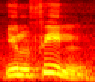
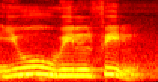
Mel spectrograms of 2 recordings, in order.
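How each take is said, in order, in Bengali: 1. 'You will' এক সিলেবলে সংকুচিত হয়। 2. 'You will' দুটি পূর্ণ শব্দ হিসেবে বলা হয়। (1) "এটাকে তোমরা পড়বা এভাবে" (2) "এটা মূলত ছিল ইউ উইল ফিল"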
